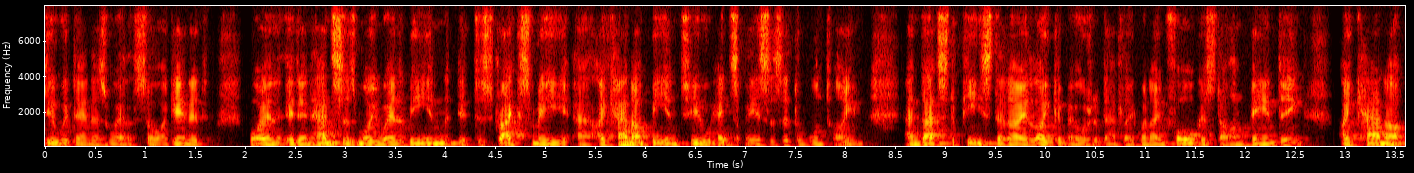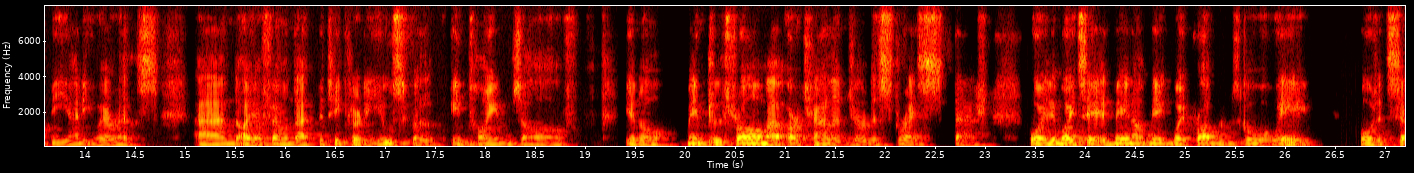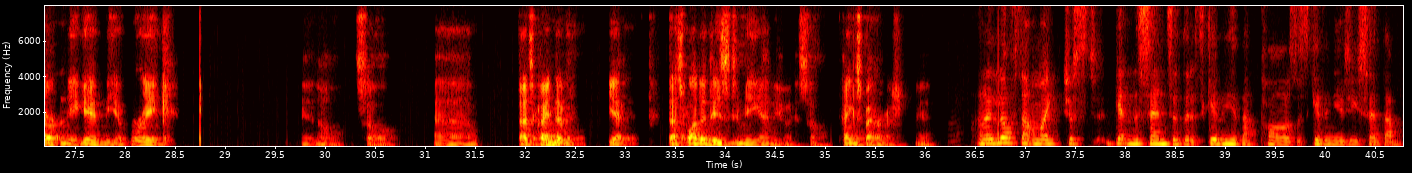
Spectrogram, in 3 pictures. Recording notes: Audio recording of our webinar in partnership with Mental Health Ireland.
